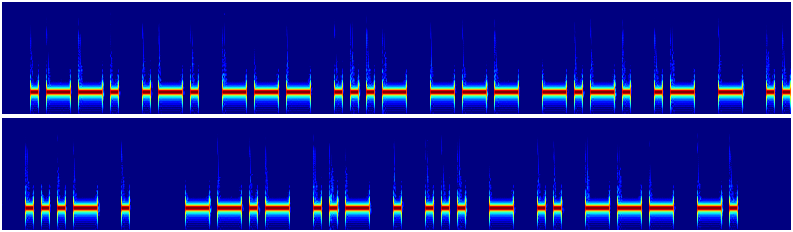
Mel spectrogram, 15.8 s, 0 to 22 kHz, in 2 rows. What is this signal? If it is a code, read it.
Morse code, heard as a keyed tone, about 15 wpm, 700 Hz. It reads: PROVOCATIVE QUESTION
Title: Pangram Challenge v2 - 15wpm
